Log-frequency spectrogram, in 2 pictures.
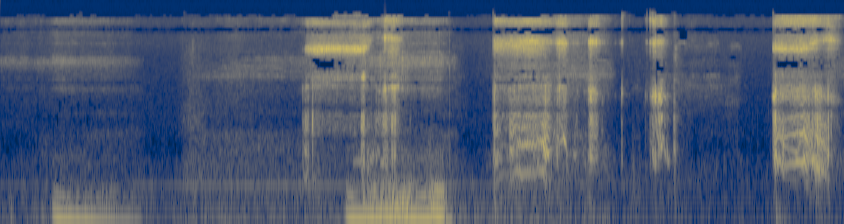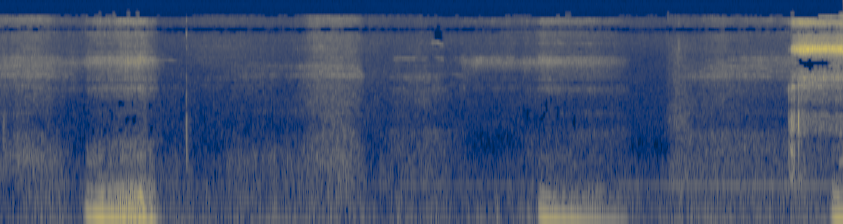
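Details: Baby playfully imitating father's snoring: deep, rumbling snores recur with quieter noisy snorts between them; mimicry, not real snoring.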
